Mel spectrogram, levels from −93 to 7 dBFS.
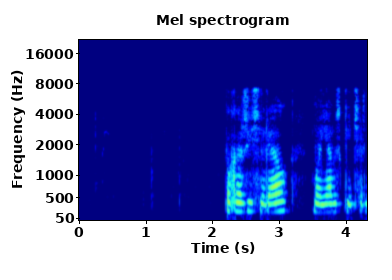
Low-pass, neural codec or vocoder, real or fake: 7.2 kHz; none; real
